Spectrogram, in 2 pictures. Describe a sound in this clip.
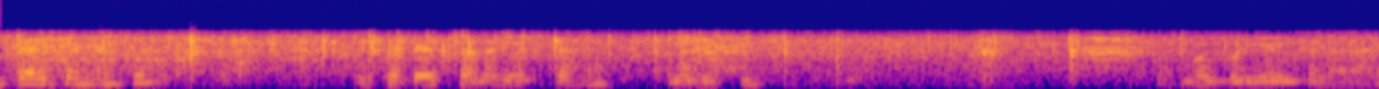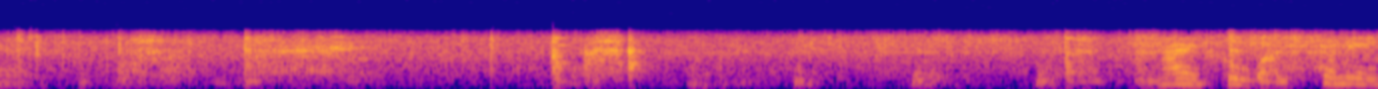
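A metal spatula scrapes and clinks against a frying pan.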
